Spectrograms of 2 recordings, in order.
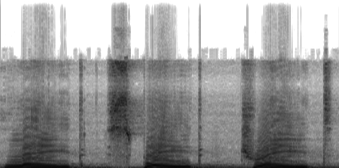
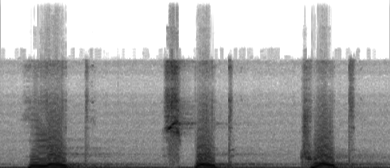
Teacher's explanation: Both of them are mid vowels. But both of them are front because they are produced at this front part here.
